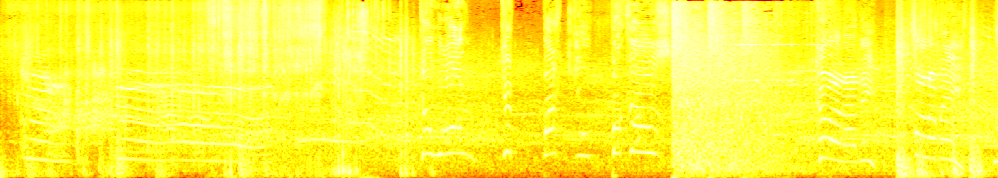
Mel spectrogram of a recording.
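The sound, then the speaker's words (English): Rapid bursts of machine gun fire, as people shoot their way through an angry mob, crackle through a noisy scene of people shouting and yelling, with sharp thuds and shots breaking in between the raised voices. “have to machine gun our way through an angry mob”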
